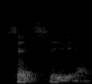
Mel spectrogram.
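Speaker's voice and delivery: plain reading voice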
